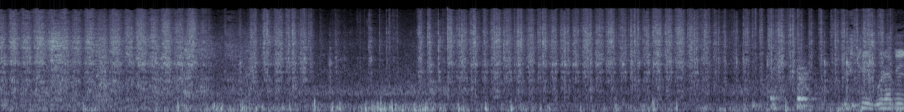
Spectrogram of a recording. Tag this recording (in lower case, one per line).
filing (rasp)
rub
